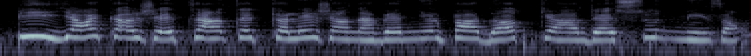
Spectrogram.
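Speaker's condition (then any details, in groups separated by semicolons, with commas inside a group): Ataxia; degenerative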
